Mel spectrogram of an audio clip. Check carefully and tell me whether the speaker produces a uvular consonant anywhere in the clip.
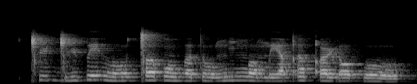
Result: yes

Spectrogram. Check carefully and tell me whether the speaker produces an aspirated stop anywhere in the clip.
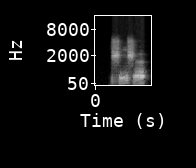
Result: no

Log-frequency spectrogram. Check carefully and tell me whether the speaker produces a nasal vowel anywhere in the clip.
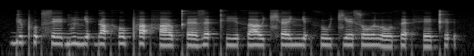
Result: yes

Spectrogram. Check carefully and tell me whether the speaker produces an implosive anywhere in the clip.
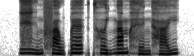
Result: yes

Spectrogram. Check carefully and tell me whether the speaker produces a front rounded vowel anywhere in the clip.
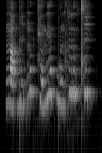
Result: no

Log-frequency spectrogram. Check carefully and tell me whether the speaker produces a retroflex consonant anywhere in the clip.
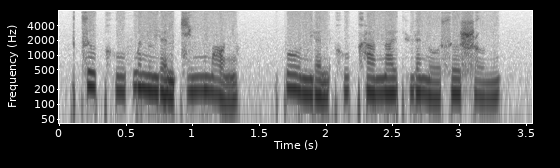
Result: yes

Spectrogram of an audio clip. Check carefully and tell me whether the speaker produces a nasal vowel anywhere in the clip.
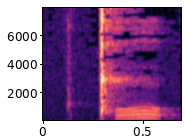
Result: no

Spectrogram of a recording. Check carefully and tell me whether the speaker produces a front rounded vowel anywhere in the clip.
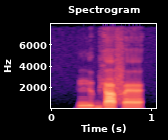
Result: yes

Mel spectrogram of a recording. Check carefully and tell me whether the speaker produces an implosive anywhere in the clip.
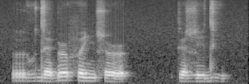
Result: yes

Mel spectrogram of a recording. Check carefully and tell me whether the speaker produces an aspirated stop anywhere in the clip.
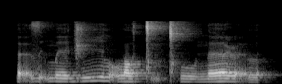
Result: yes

